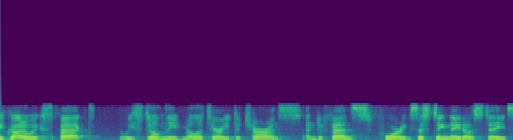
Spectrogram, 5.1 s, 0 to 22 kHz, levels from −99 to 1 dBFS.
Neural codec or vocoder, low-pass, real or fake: none; 5.4 kHz; real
